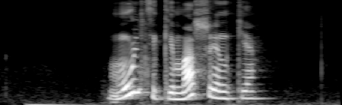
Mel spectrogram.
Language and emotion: Russian, positive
